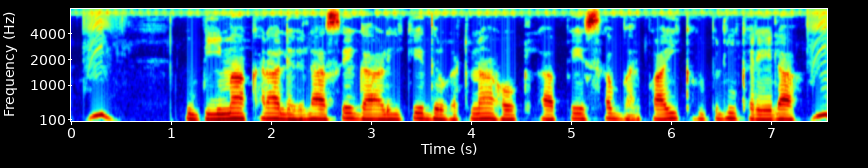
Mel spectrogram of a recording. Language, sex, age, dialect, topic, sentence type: Bhojpuri, male, 25-30, Northern, banking, statement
